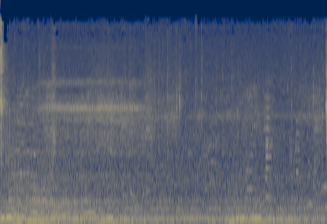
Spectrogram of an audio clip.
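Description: Low, steady rumble of a motor vehicle's engine, with a faint thin high whine over the first half.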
